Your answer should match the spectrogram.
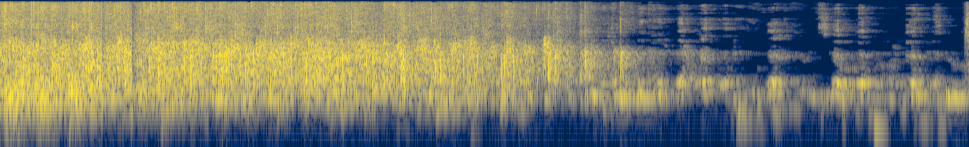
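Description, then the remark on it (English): A crowd gives a round of applause for a young man, one of the winners, breaking into loud, sustained applause that thins out after about six seconds into scattered claps, with a few voices and light laughter underneath. “Let's give a young man a round of applause.”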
